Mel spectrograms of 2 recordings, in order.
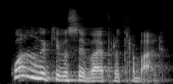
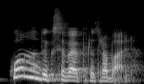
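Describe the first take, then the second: First: The word 'é' is left out after 'quando'. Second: The same.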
